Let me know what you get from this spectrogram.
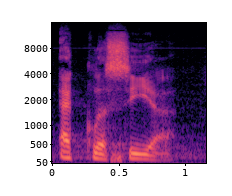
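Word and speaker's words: Ekklesia (ἐκκλησία): Excuse me, I'm saying it wrong. Ekklesia. In the Greek it's, say it with me guys, help me out. Ekklesia. Ekklesia. Okay, not ecclesia, it's ekklesia. Just like it's not exousia, it's exousia.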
